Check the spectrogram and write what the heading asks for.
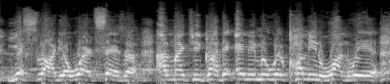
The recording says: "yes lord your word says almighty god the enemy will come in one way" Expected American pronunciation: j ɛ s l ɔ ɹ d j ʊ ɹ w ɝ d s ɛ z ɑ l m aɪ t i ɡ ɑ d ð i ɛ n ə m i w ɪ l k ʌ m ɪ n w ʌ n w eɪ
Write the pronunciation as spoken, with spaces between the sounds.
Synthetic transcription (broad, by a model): j ɛ s l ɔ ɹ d j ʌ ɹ w ɝ d s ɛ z ɑ l m aɪ t i ɡ ɑ d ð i ɛ n ə m i w ɪ l k ʌ m ɪ n w ʌ n w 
